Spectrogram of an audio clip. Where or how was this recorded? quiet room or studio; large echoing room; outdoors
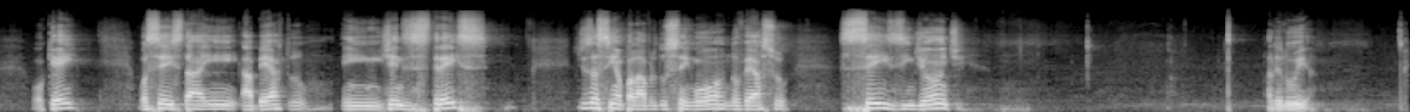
large echoing room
